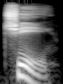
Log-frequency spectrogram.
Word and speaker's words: qi: First up, we have chi. that's pronouncedqi. This is the yang side of the equation.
